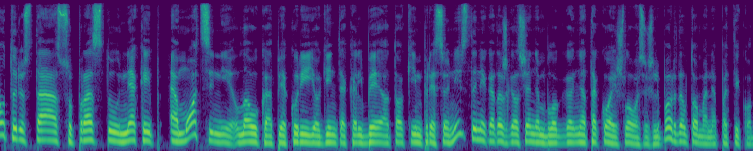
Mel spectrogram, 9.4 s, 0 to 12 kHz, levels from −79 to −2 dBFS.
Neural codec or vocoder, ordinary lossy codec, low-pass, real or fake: none; AAC, 64 kbps; 10.8 kHz; real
